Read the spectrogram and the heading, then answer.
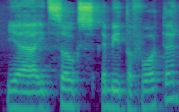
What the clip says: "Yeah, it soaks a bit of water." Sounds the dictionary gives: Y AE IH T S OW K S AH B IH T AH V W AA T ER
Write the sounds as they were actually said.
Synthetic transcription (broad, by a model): Y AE IH T S OW K S AH B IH T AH F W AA T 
